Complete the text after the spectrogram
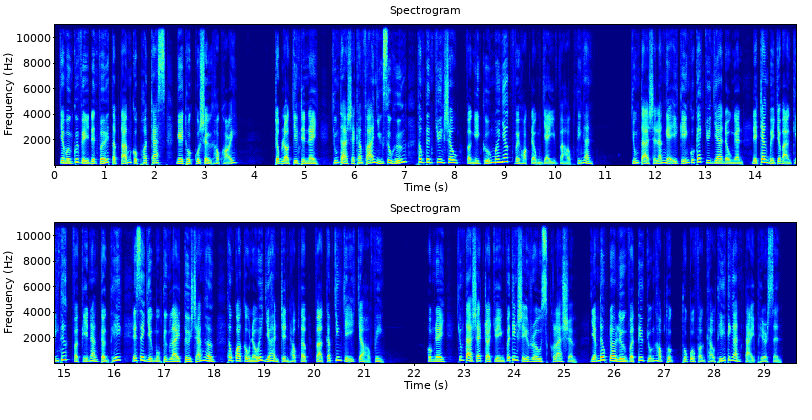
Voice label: vietnamese podcasts

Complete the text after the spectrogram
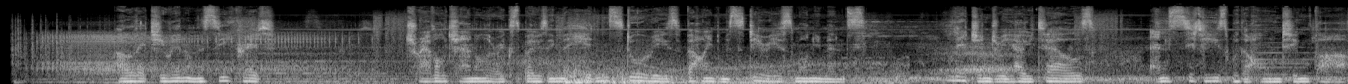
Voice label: english new zealand commercial

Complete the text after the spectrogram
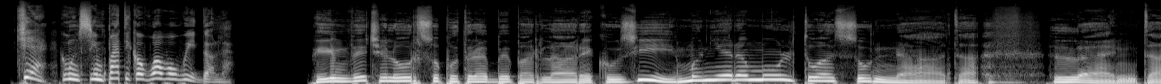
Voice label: italian animation

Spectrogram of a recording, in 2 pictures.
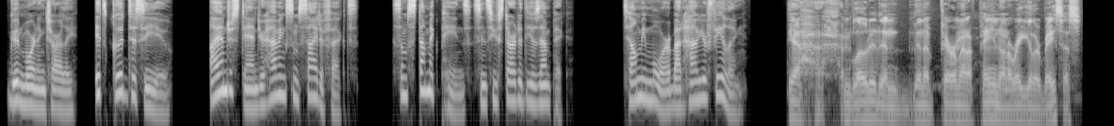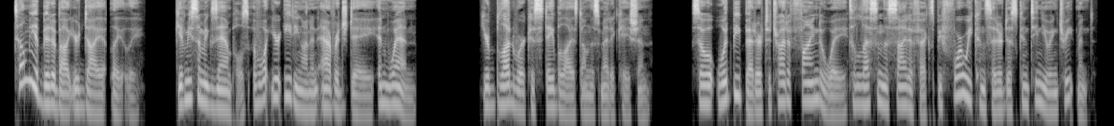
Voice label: English Canadian podcasts

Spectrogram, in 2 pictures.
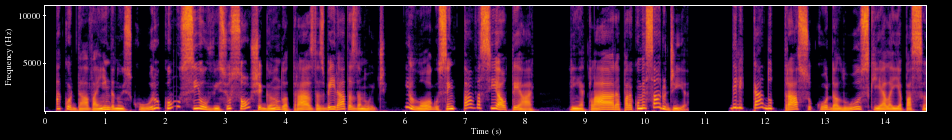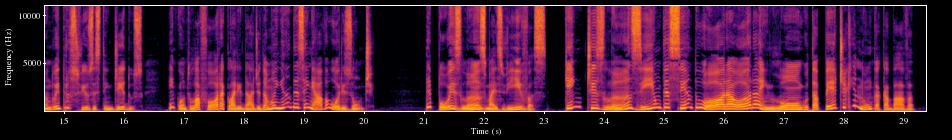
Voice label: portuguese brazilian audiobooks

